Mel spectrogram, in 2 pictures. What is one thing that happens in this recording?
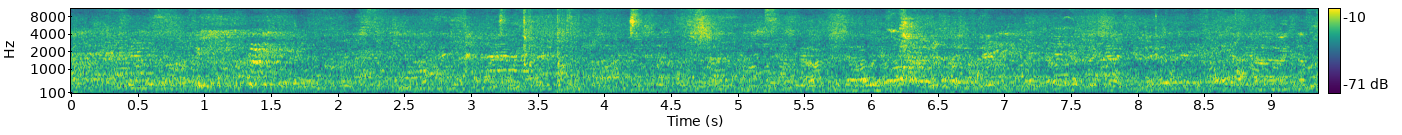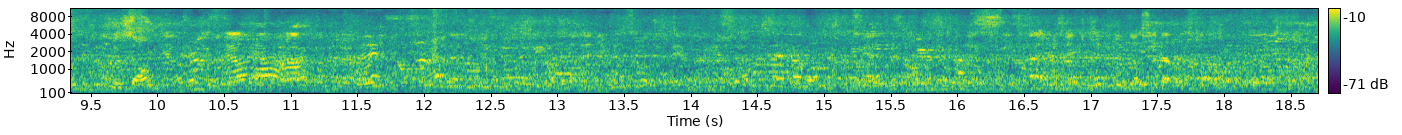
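A crowd of men and women chatter steadily.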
